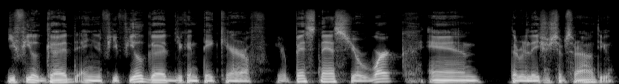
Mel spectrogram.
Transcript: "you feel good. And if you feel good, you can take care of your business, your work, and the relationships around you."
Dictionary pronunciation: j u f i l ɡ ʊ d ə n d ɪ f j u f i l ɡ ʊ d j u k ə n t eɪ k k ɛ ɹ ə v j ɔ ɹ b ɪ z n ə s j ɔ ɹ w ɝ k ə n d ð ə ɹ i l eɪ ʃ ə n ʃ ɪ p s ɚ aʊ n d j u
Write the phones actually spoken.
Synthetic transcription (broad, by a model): j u f i l ɡ ʊ d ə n ɪ f j u f i l ɡ ʊ d j u k ə n t eɪ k k ɛ ɹ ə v j ɔ ɹ b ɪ s n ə s j ɔ ɹ w ɝ k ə n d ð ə ɹ i l eɪ ʃ ə n ʃ ɪ p s ɚ aʊ n d j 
